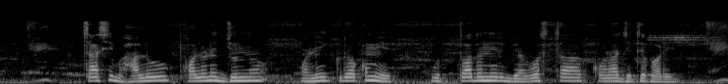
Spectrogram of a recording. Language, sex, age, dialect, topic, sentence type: Bengali, male, 25-30, Standard Colloquial, agriculture, statement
